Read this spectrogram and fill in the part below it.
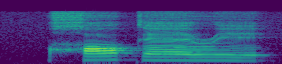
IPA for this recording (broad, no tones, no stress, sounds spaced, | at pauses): χ ɔ k ɛː ɹ e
